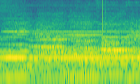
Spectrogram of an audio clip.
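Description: Congregation singing a hymn to organ accompaniment, a new phrase starting right after a brief breath between lines. A single short click sounds about one and a half seconds in.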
